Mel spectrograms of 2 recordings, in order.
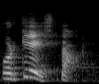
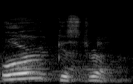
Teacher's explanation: We have or for the first syllable. And the second and the third one, make them weak.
